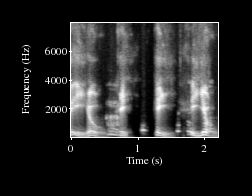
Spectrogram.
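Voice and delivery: put-on, animated, swooping New York street accent. Asked by the other speaker to show their best New York talk, New York accent. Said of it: "let me hear your best New York talk".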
